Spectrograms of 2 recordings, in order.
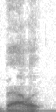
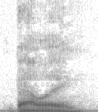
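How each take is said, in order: First: The word ends with a t, like ballot. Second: The word ends without a t sound.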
